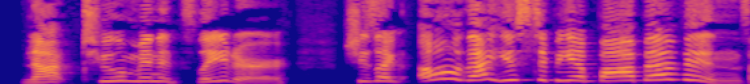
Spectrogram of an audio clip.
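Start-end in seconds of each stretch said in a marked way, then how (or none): 2.1-3.7 high, chirpy mom impression; mimicked sudden recognition. Daughter mimicking mom spotting an old landmark, chirpy recognition. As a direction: pipe up as if spotting a familiar place.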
